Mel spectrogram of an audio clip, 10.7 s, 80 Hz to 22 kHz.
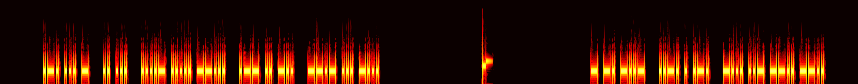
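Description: Very fast Morse code at about 45 words per minute sending common amateur radio QSO phrases: a steady mid-pitched tone keyed in rapid dots and dashes, two long runs separated by a few seconds of silence broken by a single brief click.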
